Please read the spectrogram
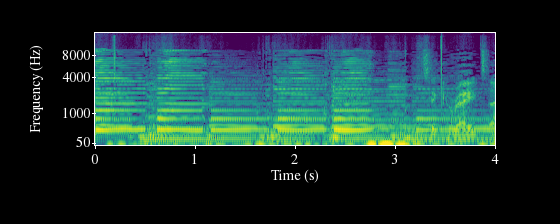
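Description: Yamaha acoustic guitar strummed on a G chord held with the third and little fingers, with first-finger hammer-ons adding melodic notes over the ringing chord.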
